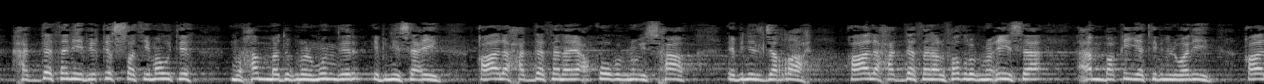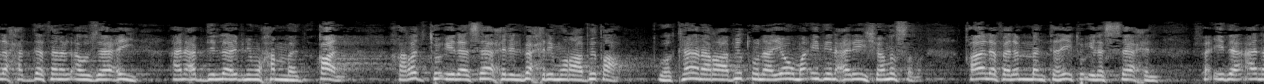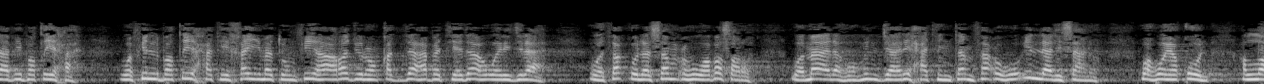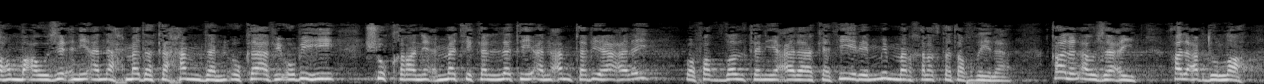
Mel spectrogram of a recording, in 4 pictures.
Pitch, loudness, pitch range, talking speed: 230 Hz, -15 LUFS, 220-245 Hz, 115 wpm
